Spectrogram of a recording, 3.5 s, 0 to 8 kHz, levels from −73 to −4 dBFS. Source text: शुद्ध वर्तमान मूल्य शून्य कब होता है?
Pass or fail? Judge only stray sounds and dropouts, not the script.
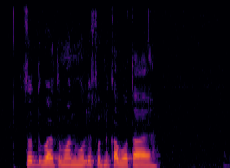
pass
